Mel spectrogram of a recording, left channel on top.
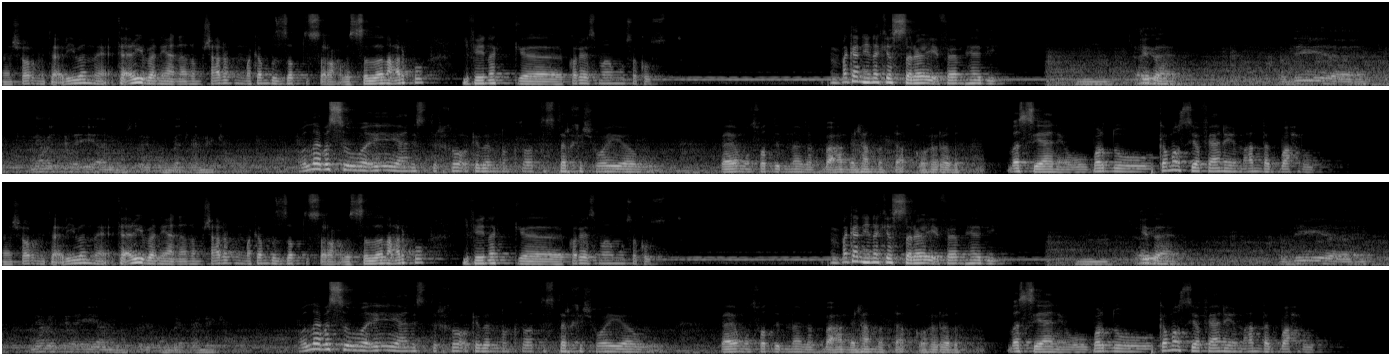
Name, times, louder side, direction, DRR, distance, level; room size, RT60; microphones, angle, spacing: voice 1, 0.0-6.5 8.3-10.0 11.4-11.7 16.8-20.5 21.1-23.5 23.9-27.0, left 1 dB, 10° left, 9 dB, 0.5 m, -29 dB
sound 1, 5.4-19.8, left 2 dB, 30° right, 0.9 m, -48 dB
sound 2, 10.4-23.7, left 4 dB, 80° left, 0.5 m, -44 dB
voice 2, 10.7-11.7 12.8-13.7 14.1-16.0, equal, 50° left, 3 dB, 1.8 m, -35 dB
13.0 x 8.5 x 5.1 m, 0.78 s
head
